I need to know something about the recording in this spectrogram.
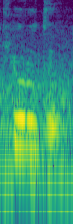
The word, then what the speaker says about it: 피오르: 예, 그래서 이 피오르드, 우리 이제 피오르드라고 이야기하는데 정식 명칭을 이제 피오르라고 그러더라고요. 피오르. 예, 뒤에 이제 보면은 그 니로 하는 게 발음이 안 되는 부분이에요. 그래서 노르웨이 가면 이제 피오르. 피오르. 예, 근데 우리는 이제 그냥 글자 그대로 이제 읽어서 피오르드라고 그러죠.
